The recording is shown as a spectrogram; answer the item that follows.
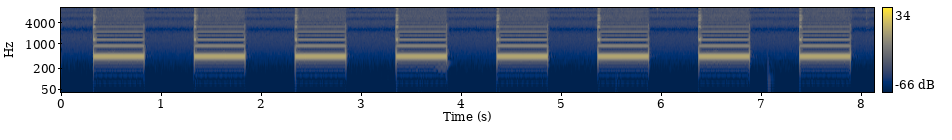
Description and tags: The sound of suspending phone!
